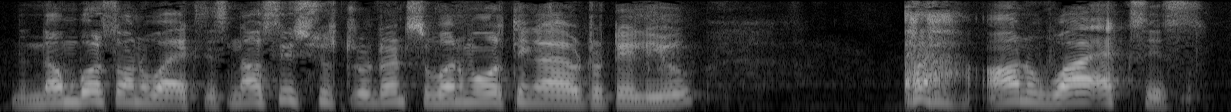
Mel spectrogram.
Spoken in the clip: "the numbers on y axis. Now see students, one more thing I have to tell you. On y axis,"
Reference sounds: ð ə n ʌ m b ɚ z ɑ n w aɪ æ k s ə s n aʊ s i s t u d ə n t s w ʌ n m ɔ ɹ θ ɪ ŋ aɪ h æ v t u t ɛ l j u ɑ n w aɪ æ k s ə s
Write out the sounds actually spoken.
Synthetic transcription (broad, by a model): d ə n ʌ m b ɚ s ɑ n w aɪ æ k s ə s n aʊ s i s t u d ə n t s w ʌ n m ɔ ɹ t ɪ ŋ aɪ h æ b t u t ɛ l j u ɑ n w aɪ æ k s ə s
